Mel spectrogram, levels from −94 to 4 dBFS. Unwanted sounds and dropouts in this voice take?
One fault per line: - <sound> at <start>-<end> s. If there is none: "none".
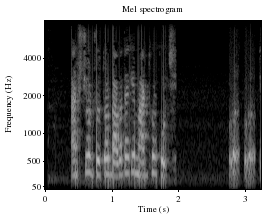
- laugh at 2.8-3.2 s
